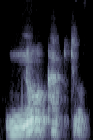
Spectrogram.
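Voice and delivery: normal talking voice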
